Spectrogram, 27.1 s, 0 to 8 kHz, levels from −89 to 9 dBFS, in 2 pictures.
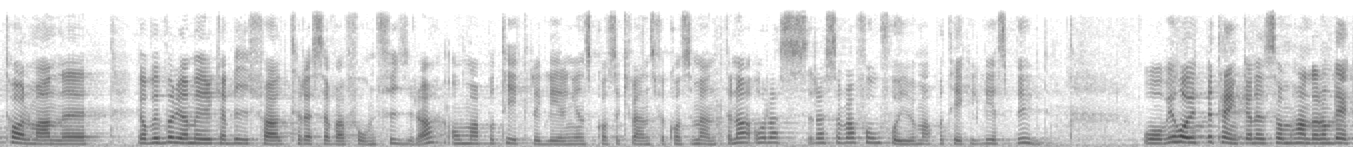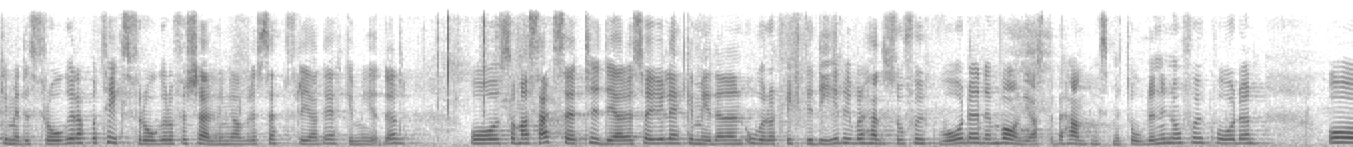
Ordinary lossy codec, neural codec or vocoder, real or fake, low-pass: none; none; real; 7.2 kHz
